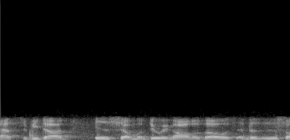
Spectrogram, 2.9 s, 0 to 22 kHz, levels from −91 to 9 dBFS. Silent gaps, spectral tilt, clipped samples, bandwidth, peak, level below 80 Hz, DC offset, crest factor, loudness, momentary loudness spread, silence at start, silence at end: none; -2 dB/octave; under 0.1%; 3.9 kHz; -10 dBFS; -86 dBFS; under 0.1%; 16 dB; -25 LUFS; 4 LU; 0 s; 0 s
